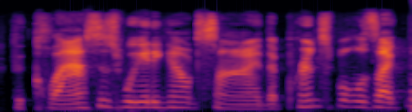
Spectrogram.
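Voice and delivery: ordinary delivery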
